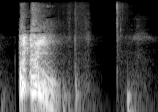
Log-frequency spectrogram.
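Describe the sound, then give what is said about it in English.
A single loud, raspy throat clearing, followed by a few softer short throat noises and a faint catch of breath, all alone with no talk. “Oh, the throat clearing, that's terrible. You're going to have to cut that.”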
